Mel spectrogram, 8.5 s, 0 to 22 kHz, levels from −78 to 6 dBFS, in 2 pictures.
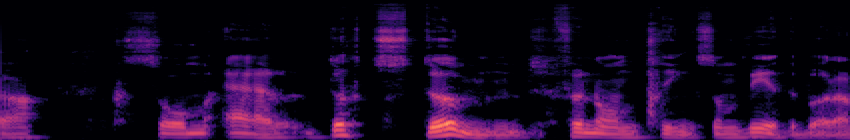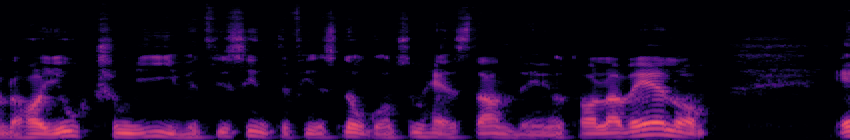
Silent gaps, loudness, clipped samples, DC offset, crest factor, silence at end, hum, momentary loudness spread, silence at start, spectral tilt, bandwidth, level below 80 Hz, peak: none; -30 LUFS; under 0.1%; under 0.1%; 24 dB; 0 s; none; 12 LU; 0 s; -5 dB/octave; over 20 kHz; -66 dBFS; -8 dBFS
